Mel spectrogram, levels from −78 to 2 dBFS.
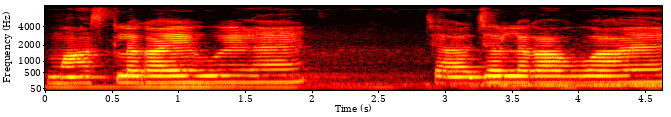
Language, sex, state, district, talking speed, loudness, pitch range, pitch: Hindi, female, Uttar Pradesh, Lalitpur, 105 wpm, -17 LUFS, 185-200 Hz, 195 Hz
